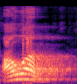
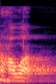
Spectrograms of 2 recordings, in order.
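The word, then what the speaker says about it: hour: आवर एच कौन अच्छी उच्चारण कौन अच्छी ना आ आवर नॉट हावर आवर उच्चारण आ अच्छी यस सर.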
